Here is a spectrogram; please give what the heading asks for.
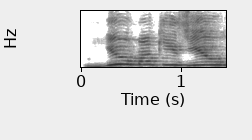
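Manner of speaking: high, slow scolding of the monkeys; scolding peddler. Acted. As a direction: wag a finger and scold them. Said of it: "he said, shaking a finger at them".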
